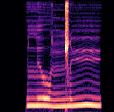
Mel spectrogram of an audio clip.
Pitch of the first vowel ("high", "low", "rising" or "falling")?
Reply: falling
